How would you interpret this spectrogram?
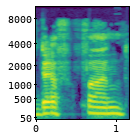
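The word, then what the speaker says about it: DEF FN: one from Alan Huffman I'm going to pronounce it as de fun because that's always the way it was said in my head but DF space FN as in the extent color basic commands or defined function for Fun and Profit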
